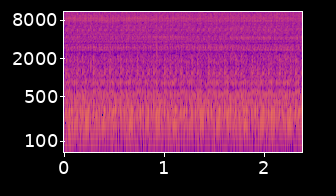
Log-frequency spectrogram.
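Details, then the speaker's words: RV blower fan motor won't start until flicked by finger, then steady low droning hum running really slow with no speed pickup; voltage cycles about 12.5 to 13 volts; worn-out, failing motor. "to get it going, you actually got to flip your finger in there and get the fan running. So you hear it's running really slow here."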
